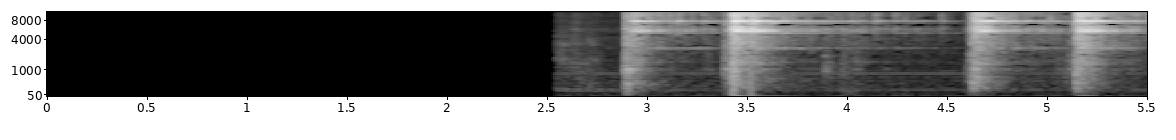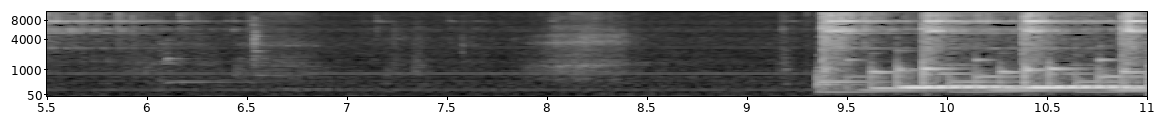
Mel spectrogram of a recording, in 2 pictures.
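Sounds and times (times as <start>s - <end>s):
tambourine jingle hits: 2.8s - 6.2s, 9.4s - 11.0s.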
